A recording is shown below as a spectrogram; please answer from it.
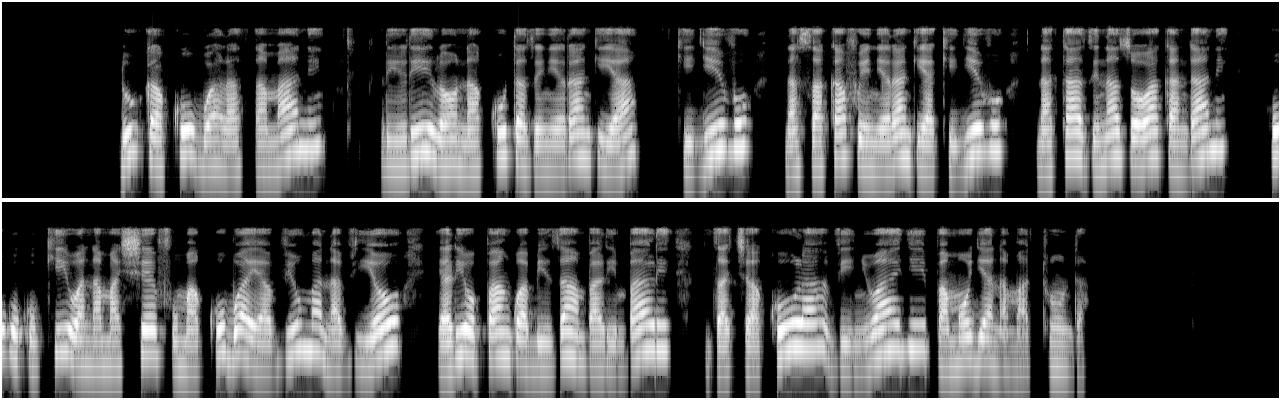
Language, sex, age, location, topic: Swahili, female, 50+, Dar es Salaam, finance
